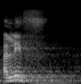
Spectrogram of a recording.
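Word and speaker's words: الف: अब पहला जो वर्ड है वो है अलिफ। अब इसका प्रोनाउंसिएशन होगा स्टूडेंट्स अलिफ, और याद रखिए उर्दू,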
